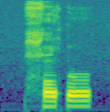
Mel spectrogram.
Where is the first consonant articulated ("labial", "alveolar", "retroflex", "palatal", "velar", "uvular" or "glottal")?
glottal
